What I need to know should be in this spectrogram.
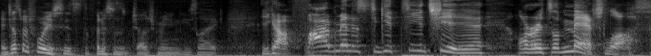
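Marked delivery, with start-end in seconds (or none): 2.6-6.5 put-on Southern US accent, very high-pitched. Retelling a judge's warning before a match, in a put-on Southern US accent. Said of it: "I don't know why you're putting on the accent".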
